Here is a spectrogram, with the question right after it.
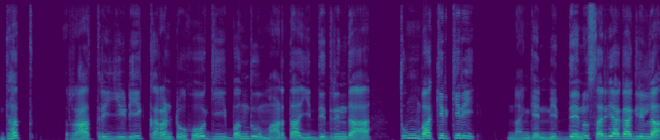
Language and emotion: Kannada, angry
